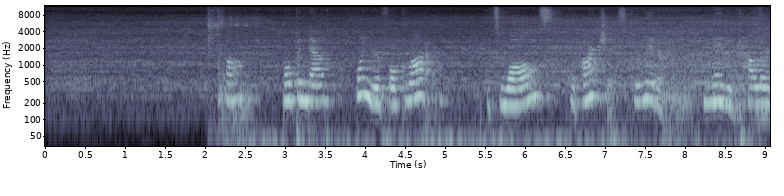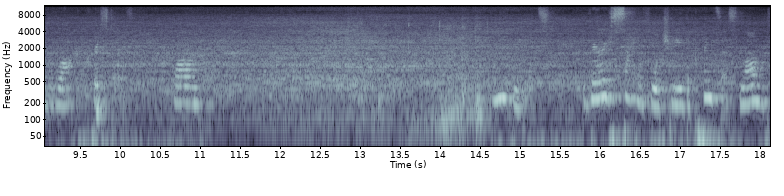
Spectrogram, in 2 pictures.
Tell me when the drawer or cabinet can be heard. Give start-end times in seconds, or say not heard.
2.0-2.7, 8.6-9.8, 12.8-14.7.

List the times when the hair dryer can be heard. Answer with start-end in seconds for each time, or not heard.
0.0-18.0.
